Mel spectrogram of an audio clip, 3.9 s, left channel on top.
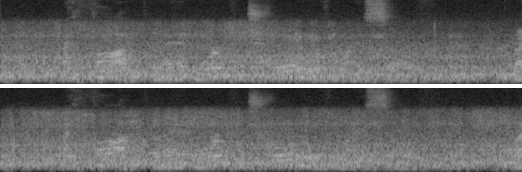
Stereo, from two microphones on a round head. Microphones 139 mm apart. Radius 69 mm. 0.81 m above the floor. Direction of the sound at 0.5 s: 55° left (ahead or behind).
